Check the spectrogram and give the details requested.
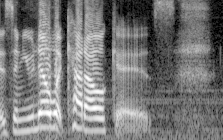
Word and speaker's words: karaoke: Karaoke is just how you pronounce karaoke in Japanese.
